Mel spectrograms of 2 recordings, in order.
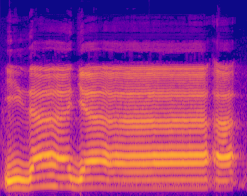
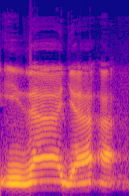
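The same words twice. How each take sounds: First: The long vowel is held for a long time. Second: The long vowel is cut short. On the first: The speaker calls it right. "enam harokat di situ ya" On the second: The speaker calls it wrong. "malah pendek menjadi"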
